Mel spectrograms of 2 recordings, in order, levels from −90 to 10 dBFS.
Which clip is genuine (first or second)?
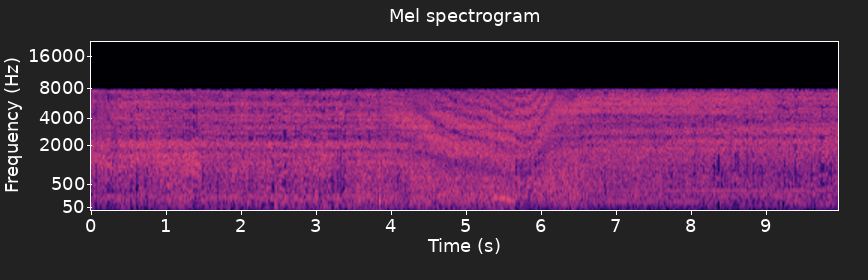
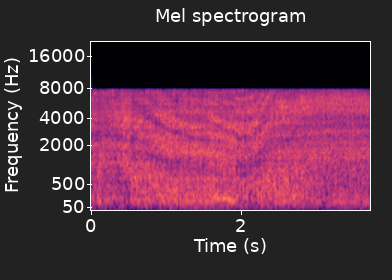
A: first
